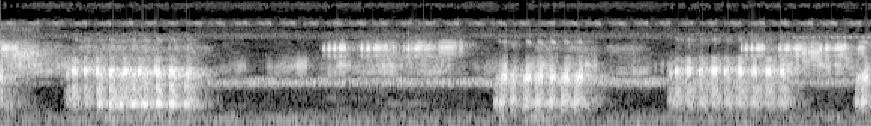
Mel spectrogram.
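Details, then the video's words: In a Bali jungle, frogs sing a chorus of long rattling croaks of about a second, separated by pauses filled with fainter, higher calls from other frogs and a constant high hiss. "Frog Mantras - Relaxing Sounds Of Bali"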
